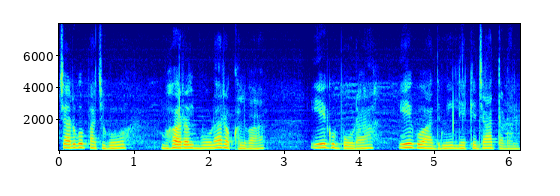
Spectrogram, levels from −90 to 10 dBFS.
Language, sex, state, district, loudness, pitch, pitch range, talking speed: Bhojpuri, female, Uttar Pradesh, Ghazipur, -21 LUFS, 190 Hz, 180-210 Hz, 145 wpm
